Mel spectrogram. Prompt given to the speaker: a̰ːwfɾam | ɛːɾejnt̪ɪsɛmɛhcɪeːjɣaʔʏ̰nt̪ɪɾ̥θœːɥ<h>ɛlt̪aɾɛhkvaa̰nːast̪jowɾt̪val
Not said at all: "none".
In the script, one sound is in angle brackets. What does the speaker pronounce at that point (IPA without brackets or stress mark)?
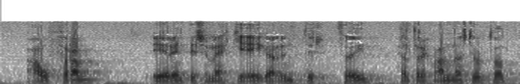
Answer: h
